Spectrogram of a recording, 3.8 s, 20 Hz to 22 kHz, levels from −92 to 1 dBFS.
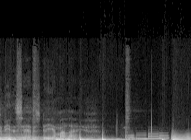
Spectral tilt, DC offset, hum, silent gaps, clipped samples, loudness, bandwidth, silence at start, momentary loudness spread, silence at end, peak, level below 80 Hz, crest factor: -8.5 dB/octave; under 0.1%; none; none; under 0.1%; -24 LUFS; 13 kHz; 0 s; 12 LU; 0 s; -4 dBFS; -28 dBFS; 18 dB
